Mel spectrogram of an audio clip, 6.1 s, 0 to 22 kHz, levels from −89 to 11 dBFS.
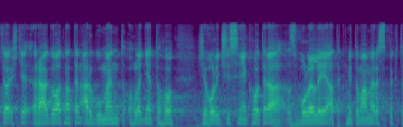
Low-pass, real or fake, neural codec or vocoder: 9.9 kHz; real; none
